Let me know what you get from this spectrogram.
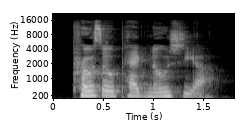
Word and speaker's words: prosopagnosia: Prosopagnosia.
